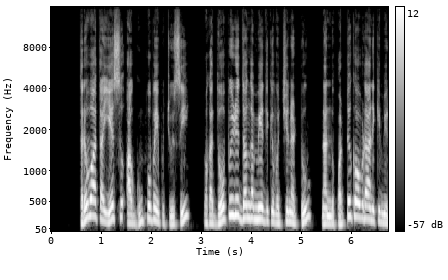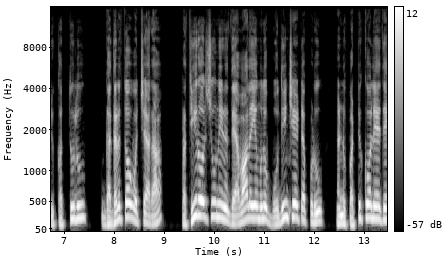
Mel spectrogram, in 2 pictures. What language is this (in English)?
Telugu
